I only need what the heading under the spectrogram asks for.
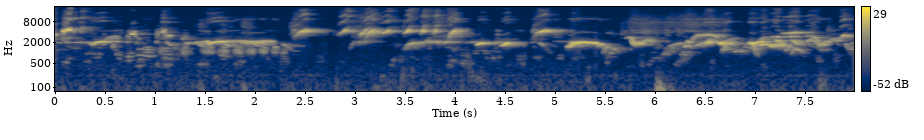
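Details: At the Suara Agung songbird contest of 1 October 2023, the first-place white-rumped shama sings long, clear whistled notes broken by bursts of buzzy chatter and fast, slurred descending phrases, with faint background noise.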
